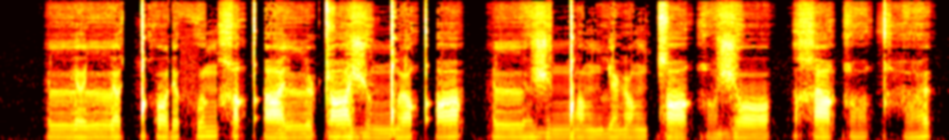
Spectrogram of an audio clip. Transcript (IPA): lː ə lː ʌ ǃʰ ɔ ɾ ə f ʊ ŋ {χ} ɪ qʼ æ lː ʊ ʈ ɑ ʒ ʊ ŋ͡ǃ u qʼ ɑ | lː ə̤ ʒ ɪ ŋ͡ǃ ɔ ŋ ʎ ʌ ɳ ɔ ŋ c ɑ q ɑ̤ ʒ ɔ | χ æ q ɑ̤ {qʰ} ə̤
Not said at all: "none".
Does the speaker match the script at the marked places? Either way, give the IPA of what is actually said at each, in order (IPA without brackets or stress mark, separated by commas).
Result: χ, qʰ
